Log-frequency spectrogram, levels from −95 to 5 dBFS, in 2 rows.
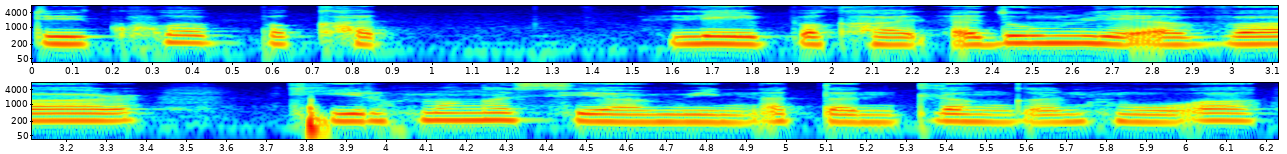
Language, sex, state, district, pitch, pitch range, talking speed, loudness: Mizo, female, Mizoram, Aizawl, 205 Hz, 195-215 Hz, 165 wpm, -19 LUFS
